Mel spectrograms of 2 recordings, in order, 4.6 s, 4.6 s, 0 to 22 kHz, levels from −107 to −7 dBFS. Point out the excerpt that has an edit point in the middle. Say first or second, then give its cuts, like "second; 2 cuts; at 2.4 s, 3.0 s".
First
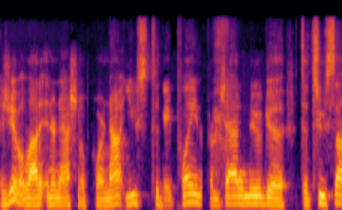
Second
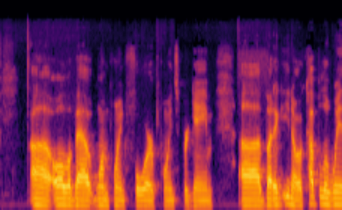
first; 3 cuts; at 1.2 s, 2.2 s, 2.7 s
